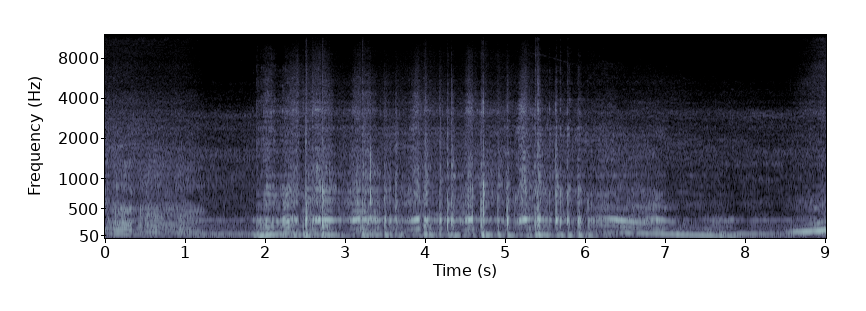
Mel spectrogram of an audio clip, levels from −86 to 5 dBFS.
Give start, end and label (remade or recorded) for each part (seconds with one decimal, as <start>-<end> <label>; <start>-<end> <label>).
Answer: 0.0-1.0 remade; 1.0-2.3 recorded; 2.3-5.3 remade; 5.3-6.4 recorded; 6.4-9.0 remade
